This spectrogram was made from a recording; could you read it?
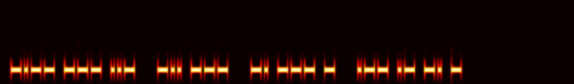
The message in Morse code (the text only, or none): YOU DO NOT WANT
